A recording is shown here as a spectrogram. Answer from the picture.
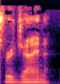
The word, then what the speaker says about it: Regina: It's pronounced Regina.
